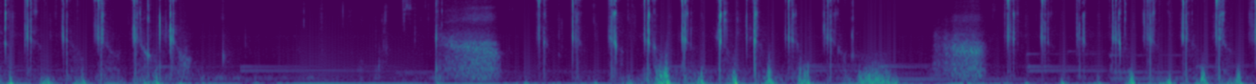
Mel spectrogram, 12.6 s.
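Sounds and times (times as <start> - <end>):
wet mouth clicks and pops: 0.0 - 1.9, 5.4 - 8.6, 10.0 - 12.5
low hums and steady tones: 0.0 - 12.4
short hissy breaths or swishes: 8.6 - 10.0.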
